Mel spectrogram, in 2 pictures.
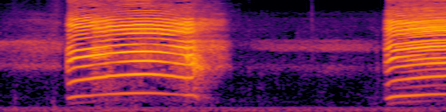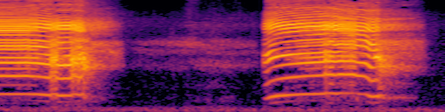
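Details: Dying common duiker caught by a cheetah at Phinda Private Game Reserve on a rainy afternoon, crying for help: three drawn-out, nasal, bleating screams over a second each, with faint background sound between them.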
